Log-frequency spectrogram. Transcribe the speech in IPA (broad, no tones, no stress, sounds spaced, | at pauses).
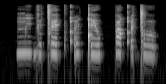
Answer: m i ɡ ɛ̤ ǀ ɛ t qʼ i̤ ǃ e o̯ pː a qʼ ɪ ǀ ʊ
